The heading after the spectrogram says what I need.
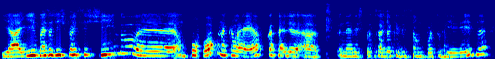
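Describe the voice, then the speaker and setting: A woman guest and mother talking casually in an interview, telling stories quickly with quoted bits of dialogue, heard over a video call. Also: a little high, a little mellow, husky. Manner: fast, chatty storytelling with quoted dialogue. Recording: dull lo-fi sound.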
